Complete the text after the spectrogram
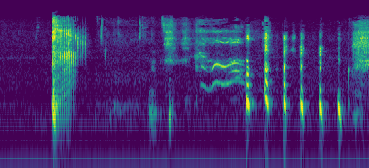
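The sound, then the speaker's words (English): A short, loud, raspy fart noise bursts out, then after a brief pause a rhythmic run of laughter follows, with a few higher squeaky vocal sounds in between. “So he literally got out of an interview or an interrogation by farting.”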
